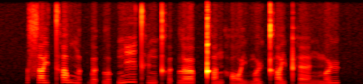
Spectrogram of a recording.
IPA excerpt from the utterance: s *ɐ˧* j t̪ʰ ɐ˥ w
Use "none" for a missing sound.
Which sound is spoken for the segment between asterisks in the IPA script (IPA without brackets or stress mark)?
ɐ˧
